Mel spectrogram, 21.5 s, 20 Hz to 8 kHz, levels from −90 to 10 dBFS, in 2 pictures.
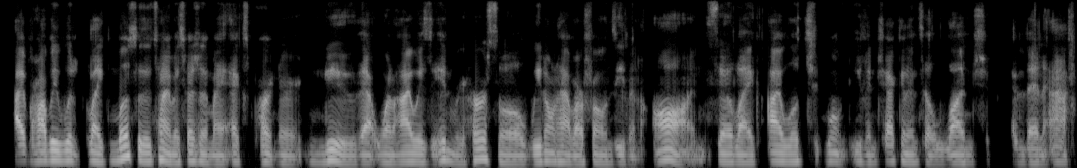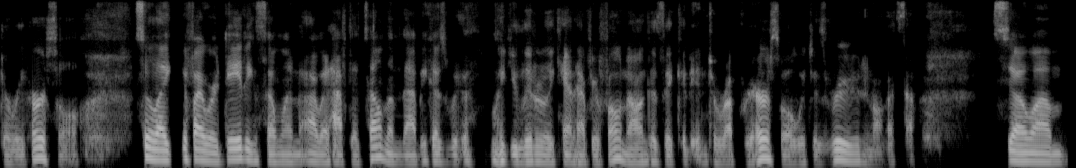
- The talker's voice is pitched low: Yes, very low, 95 Hz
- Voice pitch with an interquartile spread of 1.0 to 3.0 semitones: No, average, 3.6 semitones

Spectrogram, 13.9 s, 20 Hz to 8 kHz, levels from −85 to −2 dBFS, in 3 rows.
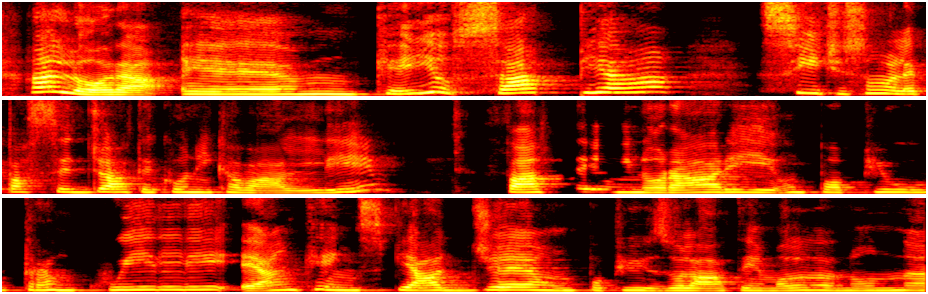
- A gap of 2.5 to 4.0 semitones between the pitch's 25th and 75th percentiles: Yes, average, 2.9 semitones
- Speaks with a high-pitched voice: Yes, high, 215 Hz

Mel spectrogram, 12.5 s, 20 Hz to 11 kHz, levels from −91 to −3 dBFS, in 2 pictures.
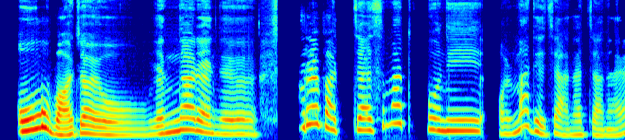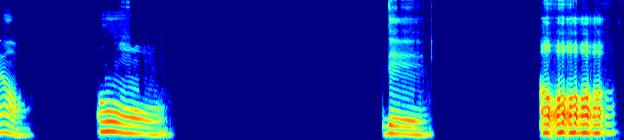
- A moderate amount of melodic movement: No, wide, 7.4 semitones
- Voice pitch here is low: No, high, 195 Hz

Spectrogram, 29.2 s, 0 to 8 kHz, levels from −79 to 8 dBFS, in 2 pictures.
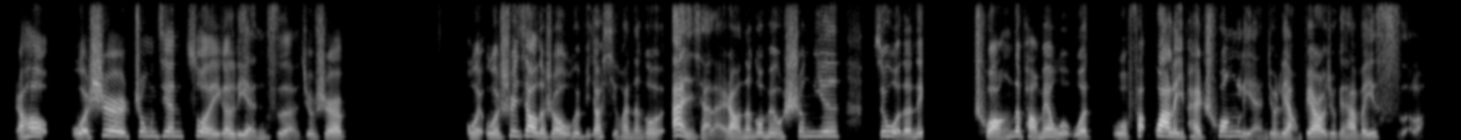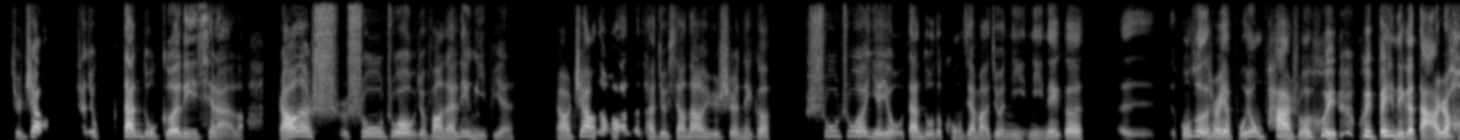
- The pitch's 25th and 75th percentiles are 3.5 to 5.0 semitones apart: Yes, average, 4.0 semitones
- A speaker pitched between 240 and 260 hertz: No, high, 215 Hz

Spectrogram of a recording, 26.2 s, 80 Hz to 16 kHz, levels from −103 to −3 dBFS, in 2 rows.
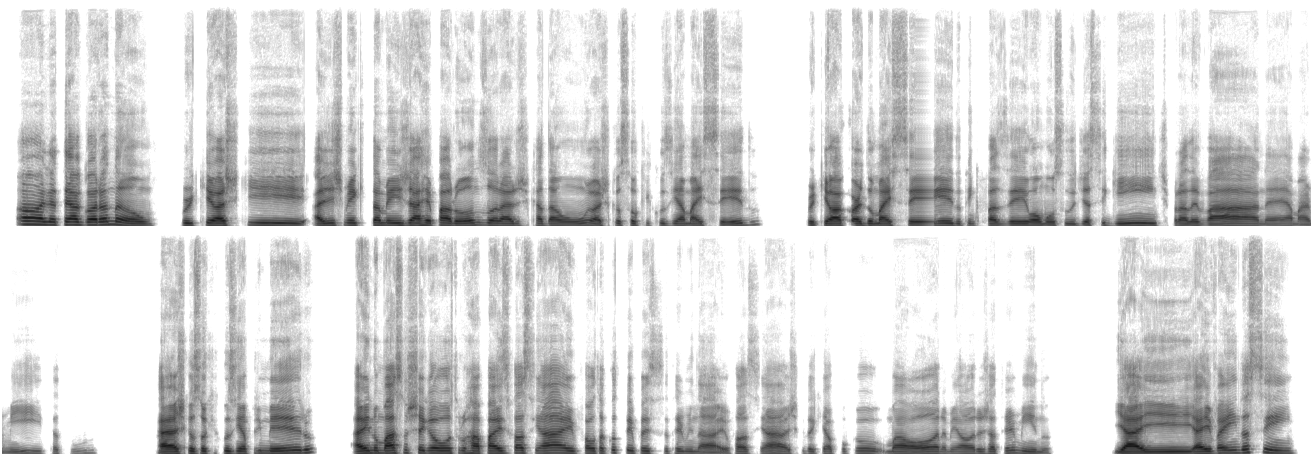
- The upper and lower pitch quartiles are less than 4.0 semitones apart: Yes, average, 3.3 semitones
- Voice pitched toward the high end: No, medium, 155 Hz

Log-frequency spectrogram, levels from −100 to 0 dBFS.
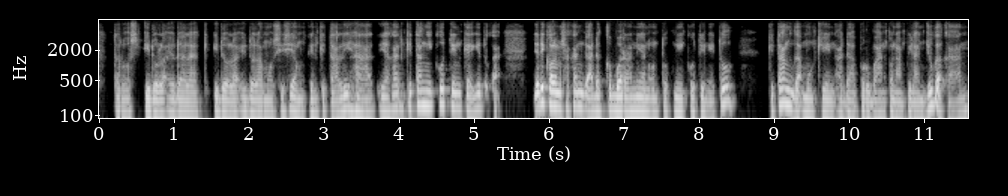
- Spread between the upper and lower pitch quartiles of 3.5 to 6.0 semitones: Yes, average, 4.1 semitones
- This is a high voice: No, low, 110 Hz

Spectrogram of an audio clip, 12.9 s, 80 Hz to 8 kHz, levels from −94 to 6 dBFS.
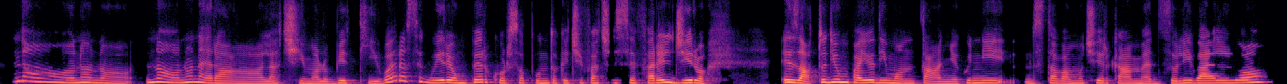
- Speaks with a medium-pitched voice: No, high, 210 Hz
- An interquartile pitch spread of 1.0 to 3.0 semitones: No, average, 3.7 semitones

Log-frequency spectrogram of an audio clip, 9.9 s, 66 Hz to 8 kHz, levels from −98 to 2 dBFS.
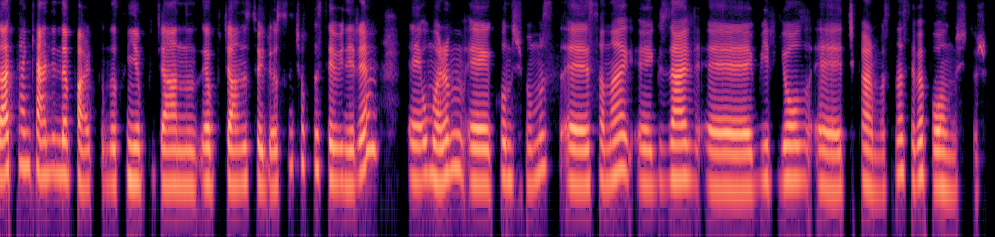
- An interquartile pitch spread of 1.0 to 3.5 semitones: Yes, average, 2.8 semitones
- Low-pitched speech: No, high, 205 Hz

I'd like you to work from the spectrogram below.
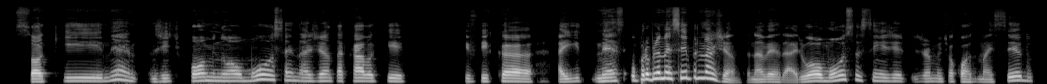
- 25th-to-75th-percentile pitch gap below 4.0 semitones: No, average, 4.5 semitones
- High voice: No, medium, 155 Hz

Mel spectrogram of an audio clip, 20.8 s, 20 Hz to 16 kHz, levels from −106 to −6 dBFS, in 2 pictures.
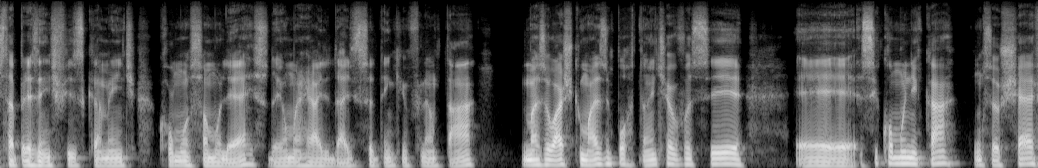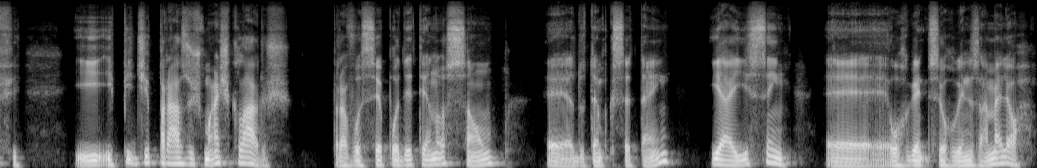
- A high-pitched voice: No, very low, 95 Hz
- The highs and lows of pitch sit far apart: Yes, wide, 6.0 semitones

